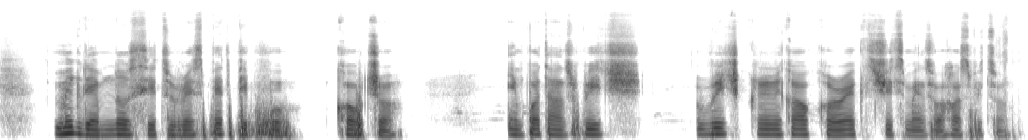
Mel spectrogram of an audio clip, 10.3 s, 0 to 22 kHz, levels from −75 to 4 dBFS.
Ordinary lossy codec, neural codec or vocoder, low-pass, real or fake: none; none; 19.8 kHz; real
